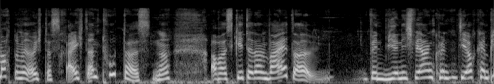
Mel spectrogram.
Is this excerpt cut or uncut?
uncut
